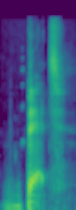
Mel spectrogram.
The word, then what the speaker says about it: Bet: And this letter is called Bet. Bet. Now, if we were to remove the dot from the letter Bet, because the letter Bet makes a B sound, b-b-b-bet, all right?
